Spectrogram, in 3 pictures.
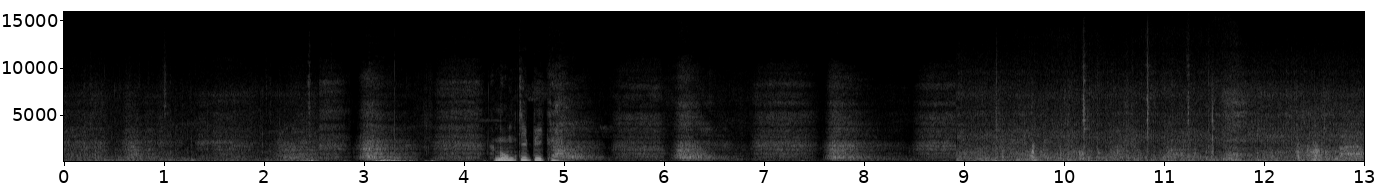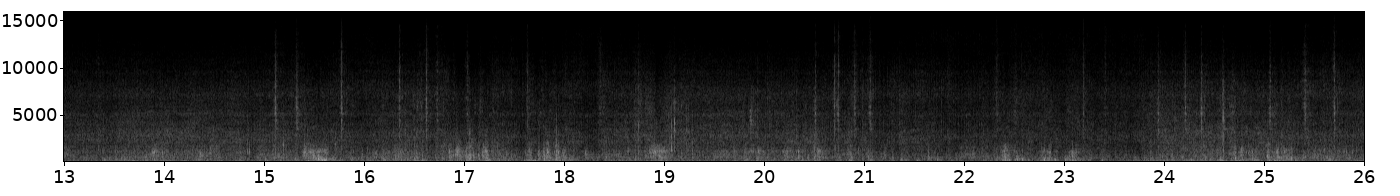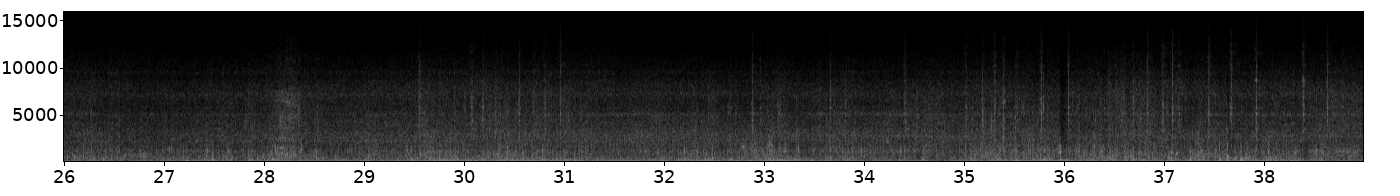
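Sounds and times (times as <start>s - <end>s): bike riding rumble on trail: 0.0s - 4.2s, 5.4s - 38.9s
rattles and clicks: 9.0s - 38.9s.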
